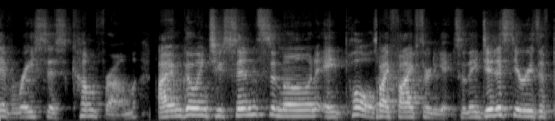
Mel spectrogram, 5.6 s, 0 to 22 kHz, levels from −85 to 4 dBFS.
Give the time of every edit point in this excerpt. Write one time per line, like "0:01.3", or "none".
0:01.5
0:03.8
